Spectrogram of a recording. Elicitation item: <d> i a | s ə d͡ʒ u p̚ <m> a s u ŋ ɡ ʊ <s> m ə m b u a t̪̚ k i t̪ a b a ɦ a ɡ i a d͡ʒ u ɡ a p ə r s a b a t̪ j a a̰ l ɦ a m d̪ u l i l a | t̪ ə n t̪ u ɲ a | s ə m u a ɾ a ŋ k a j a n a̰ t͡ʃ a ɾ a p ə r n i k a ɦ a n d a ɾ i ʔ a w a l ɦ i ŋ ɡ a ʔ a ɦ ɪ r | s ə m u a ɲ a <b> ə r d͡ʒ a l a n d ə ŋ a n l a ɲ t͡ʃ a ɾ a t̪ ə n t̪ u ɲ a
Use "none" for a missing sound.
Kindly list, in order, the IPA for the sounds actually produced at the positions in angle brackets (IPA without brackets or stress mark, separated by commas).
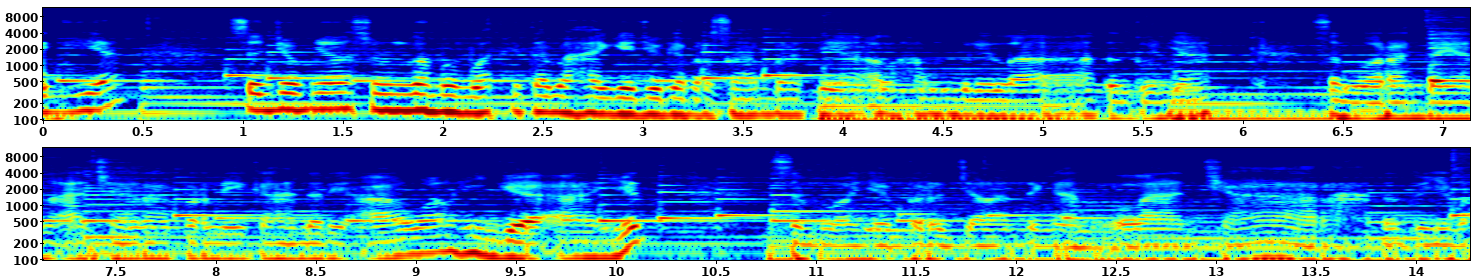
ɡ, ɲ, h, b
